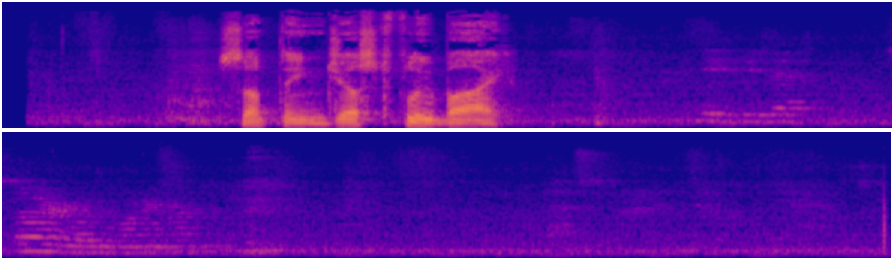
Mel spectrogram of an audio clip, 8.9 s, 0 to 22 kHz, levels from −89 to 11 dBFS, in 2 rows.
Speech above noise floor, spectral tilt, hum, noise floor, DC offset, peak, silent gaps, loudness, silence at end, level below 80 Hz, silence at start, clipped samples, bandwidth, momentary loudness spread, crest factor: 32 dB; -4 dB/octave; none; -57 dBFS; under 0.1%; -10 dBFS; none; -26 LUFS; 3.65 s; -76 dBFS; 0.9 s; under 0.1%; 16 kHz; 28 LU; 24 dB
